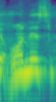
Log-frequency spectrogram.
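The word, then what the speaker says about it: honest: पहला है आवर्स मतलब घंटा, उसके बाद में ऑनर, उसके बाद में ऑनेस्ट, यानी हॉनेस्ट नहीं पढ़ना है बल्कि ऑनेस्ट पढ़ना है, ऑनर पढ़ना है, आवर्स पढ़ना है और उसके बाद में एयर पढ़ना है।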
